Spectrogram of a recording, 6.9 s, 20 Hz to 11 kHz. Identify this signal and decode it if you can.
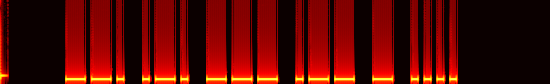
Morse code, heard as a keyed tone, about 15 wpm, 700 Hz. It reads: GROWTH
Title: Sentences from Top 1000 Words - Review Part 5 - New Word Drill - 15wpm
